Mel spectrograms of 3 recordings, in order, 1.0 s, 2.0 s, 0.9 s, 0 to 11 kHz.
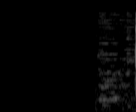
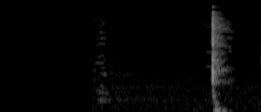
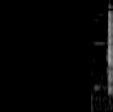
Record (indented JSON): {
  "exhalation_length": "1.0 s",
  "exhalation_amplitude": 21650,
  "exhalation_signal_mean_std_ratio": 0.05,
  "three_cough_length": "2.0 s",
  "three_cough_amplitude": 8568,
  "three_cough_signal_mean_std_ratio": 0.13,
  "cough_length": "0.9 s",
  "cough_amplitude": 20186,
  "cough_signal_mean_std_ratio": 0.11,
  "survey_phase": "beta (2021-08-13 to 2022-03-07)",
  "age": "65+",
  "gender": "Female",
  "wearing_mask": "No",
  "symptom_none": true,
  "smoker_status": "Never smoked",
  "respiratory_condition_asthma": false,
  "respiratory_condition_other": false,
  "recruitment_source": "REACT",
  "submission_delay": "1 day",
  "covid_test_result": "Negative",
  "covid_test_method": "RT-qPCR"
}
